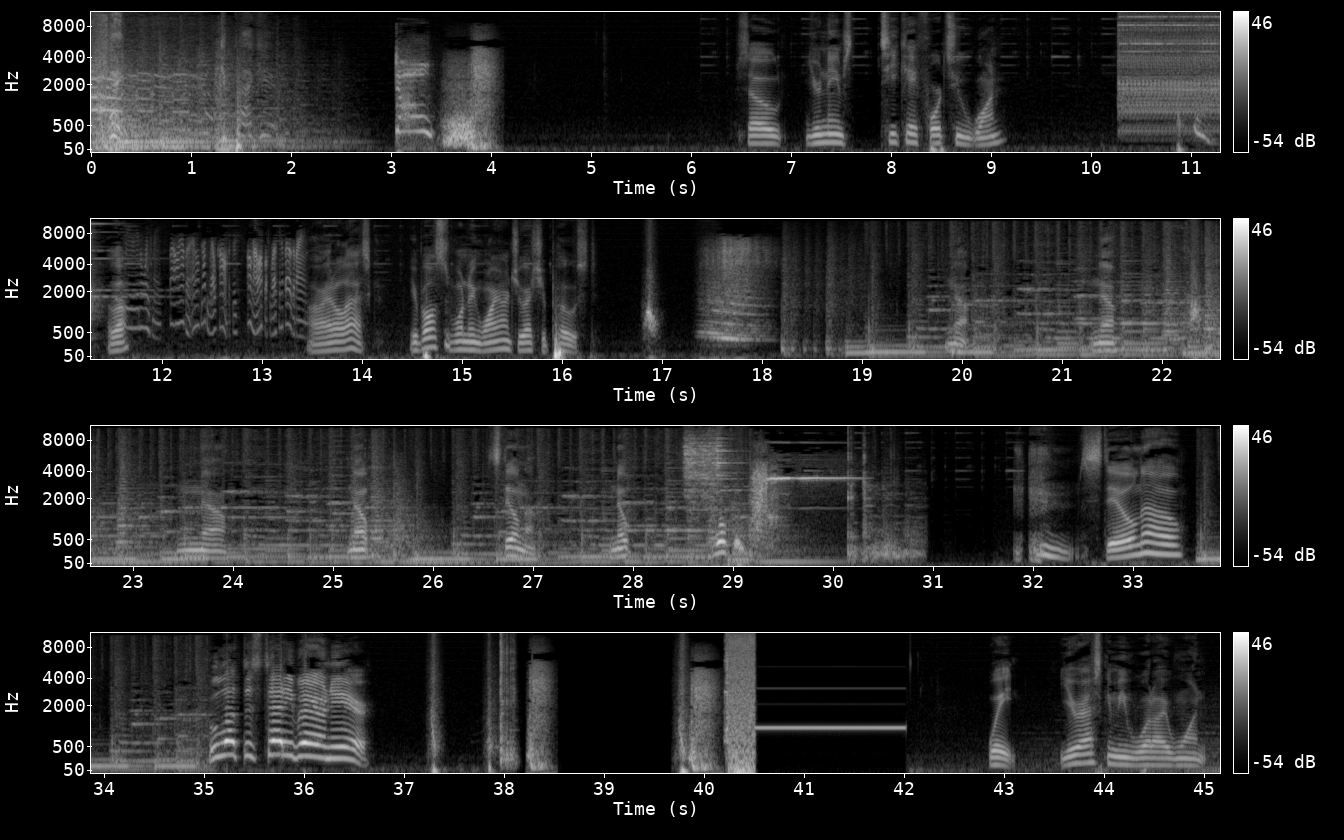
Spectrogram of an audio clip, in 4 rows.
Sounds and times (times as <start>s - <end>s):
Speech: 3.0s - 3.5s, 13.4s - 16.4s, 26.6s - 27.1s, 32.0s - 33.6s, 35.0s - 36.7s, 42.9s - 45.0s.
